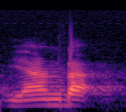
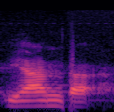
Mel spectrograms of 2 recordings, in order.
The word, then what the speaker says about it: Janda: It is pronounced as yanda. Vladimir yanda.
